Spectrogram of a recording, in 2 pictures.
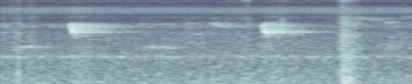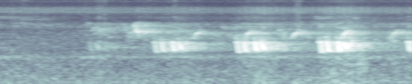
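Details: Bulbul roused against rival birds, heard at a distance: scattered high whistles, then quick, repeated bubbling phrases that grow louder, over a steady hiss.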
